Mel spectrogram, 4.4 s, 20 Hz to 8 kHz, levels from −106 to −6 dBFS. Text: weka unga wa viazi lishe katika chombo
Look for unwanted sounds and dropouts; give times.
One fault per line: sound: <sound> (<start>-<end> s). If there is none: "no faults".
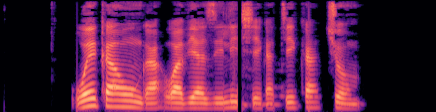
sound: dropout (2.4-2.4 s)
